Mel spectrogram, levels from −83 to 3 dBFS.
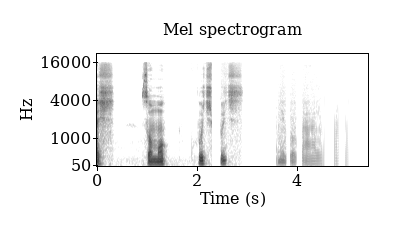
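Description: From 2.17 s to the end at 5.43 s, the speech fades out gradually, and there's truncation distortion on the fade. The level stage seems to keep only about 9 bits with no dither. From 2.55 s on, the quiet tail turns gritty.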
